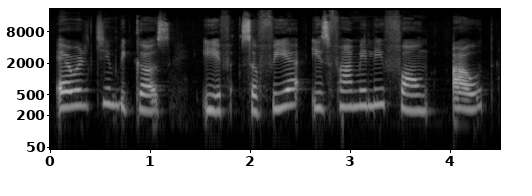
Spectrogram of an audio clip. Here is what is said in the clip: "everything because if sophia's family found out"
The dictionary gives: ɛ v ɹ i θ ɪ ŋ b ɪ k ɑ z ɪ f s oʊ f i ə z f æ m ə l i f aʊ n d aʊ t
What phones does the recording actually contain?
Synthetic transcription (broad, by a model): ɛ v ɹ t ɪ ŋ b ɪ k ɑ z ɪ f s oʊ f i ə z f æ m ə l i f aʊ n aʊ t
